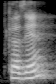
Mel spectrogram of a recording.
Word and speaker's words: cousin: and then the cousin cousin quite easy the cousin here pronunciation every time you have a s that is between two vowels z sound so here because the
